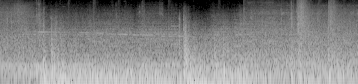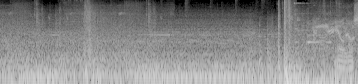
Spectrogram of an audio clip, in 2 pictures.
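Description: A tank gun fires in World of Tanks Blitz, with booming shots over a constant loud engine rumble and game noise, while a voice talks over the action.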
